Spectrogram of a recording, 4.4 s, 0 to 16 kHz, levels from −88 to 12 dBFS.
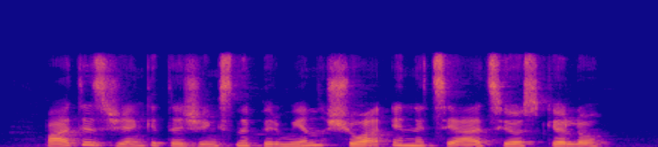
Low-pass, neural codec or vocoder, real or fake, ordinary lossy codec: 9.9 kHz; none; real; AAC, 96 kbps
